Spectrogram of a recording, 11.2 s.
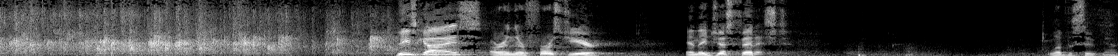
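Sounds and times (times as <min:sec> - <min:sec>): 
audience applause: 0:00.0 - 0:04.5
speech: 0:04.0 - 0:06.1, 0:06.8 - 0:08.0, 0:10.5 - 0:11.1.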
